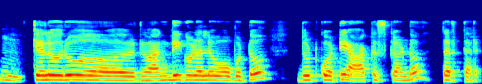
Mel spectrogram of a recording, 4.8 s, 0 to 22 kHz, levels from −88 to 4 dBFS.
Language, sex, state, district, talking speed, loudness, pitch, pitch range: Kannada, female, Karnataka, Mysore, 100 wpm, -16 LUFS, 210 Hz, 195-220 Hz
